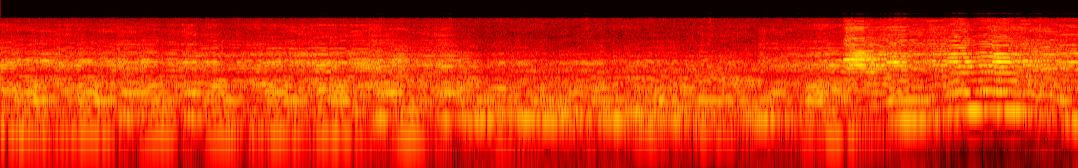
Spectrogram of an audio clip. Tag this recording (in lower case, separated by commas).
music, musical instrument, cello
